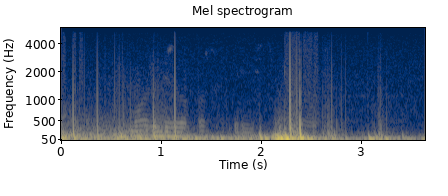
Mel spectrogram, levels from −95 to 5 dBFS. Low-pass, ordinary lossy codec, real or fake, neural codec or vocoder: 5.4 kHz; Opus, 64 kbps; real; none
